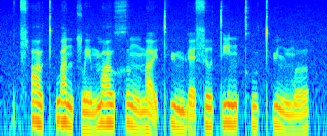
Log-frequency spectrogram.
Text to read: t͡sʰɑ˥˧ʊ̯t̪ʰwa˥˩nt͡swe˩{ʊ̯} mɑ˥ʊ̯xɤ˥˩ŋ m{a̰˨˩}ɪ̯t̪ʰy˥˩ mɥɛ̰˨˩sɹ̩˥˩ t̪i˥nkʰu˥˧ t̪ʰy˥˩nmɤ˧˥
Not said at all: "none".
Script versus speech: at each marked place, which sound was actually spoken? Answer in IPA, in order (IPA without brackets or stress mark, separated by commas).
ɪ̯, a̰˨˩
